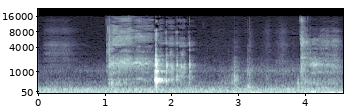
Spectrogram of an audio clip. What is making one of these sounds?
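A young man laughs loudly close to a microphone.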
